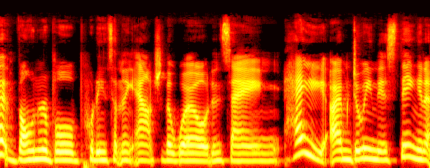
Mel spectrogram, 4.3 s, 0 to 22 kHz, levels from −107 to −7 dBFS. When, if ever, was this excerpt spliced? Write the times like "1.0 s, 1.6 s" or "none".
none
